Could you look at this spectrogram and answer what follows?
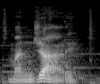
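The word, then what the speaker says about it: mangiare: this characteristics we say manjare dormire so you can notice that there is a pretty systematic stress on the penultimate vowel we don't say so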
